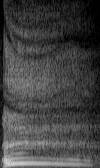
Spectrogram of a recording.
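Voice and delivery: breathless gasp for air. Real, not acted. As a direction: gulp air after long count. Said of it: "I'm out of breath".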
